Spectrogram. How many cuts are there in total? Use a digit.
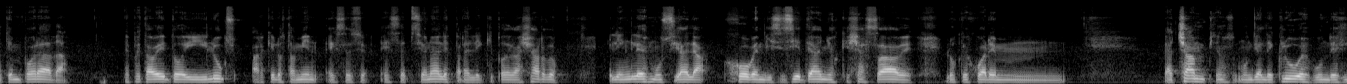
3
